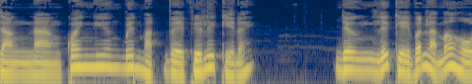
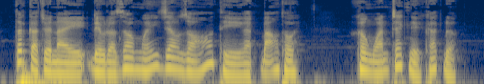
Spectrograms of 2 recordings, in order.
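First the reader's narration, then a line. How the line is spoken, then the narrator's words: Holding back a sigh. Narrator (Vietnamese): nàng cố kìm lại một tiếng thở dài, nói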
